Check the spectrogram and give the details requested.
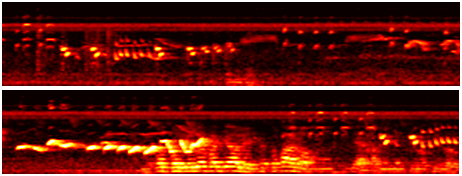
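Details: White-rumped shama, known as murai batu, a fighter bird in action. It delivers chattering notes, then a loud run of rapid warbled whistles, then scratchy trills, with faint voices nearby.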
